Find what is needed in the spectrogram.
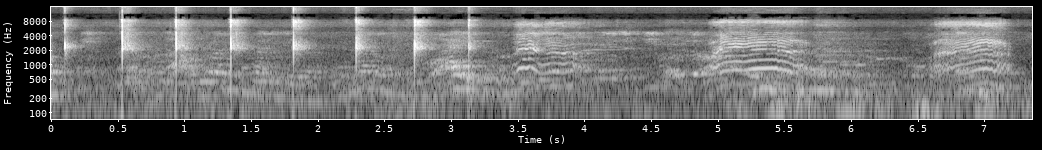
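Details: Kitten hiccups: seven sharp, regular hic-like clicks about every half second, followed by meows.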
